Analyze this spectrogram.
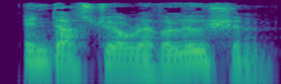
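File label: "industrial revolution", British English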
